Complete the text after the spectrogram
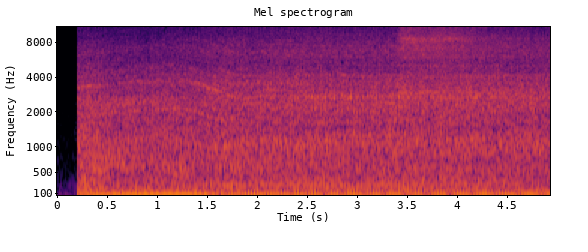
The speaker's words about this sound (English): Auckland's Queen Street, full of buses, looking rather empty, under alert level 3.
